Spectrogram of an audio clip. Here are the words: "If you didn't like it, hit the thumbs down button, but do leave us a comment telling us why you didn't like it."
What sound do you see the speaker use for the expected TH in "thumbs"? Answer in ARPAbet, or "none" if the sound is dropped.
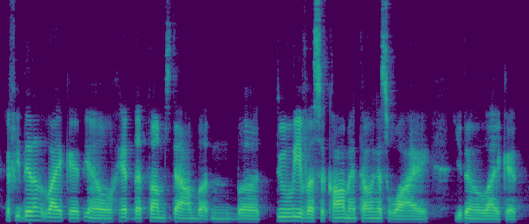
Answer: TH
